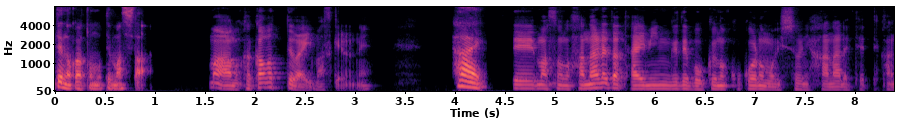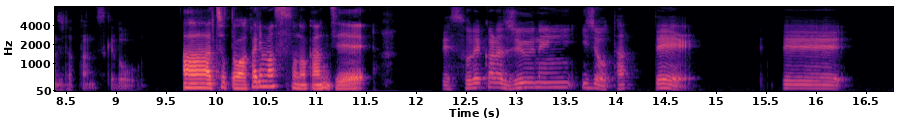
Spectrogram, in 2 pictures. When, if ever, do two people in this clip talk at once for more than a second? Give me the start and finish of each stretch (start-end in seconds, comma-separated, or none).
none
